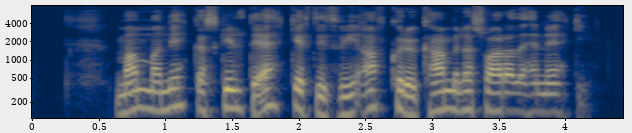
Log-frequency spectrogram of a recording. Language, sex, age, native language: Icelandic, male, 40-49, Icelandic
